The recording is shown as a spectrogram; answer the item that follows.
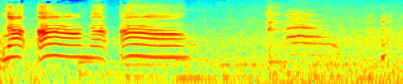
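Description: A young child's high voice calling out in long, drawn-out notes, three in the first two seconds and a fainter one about three seconds in.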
